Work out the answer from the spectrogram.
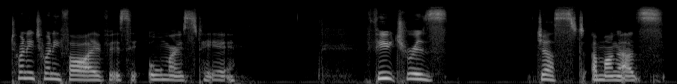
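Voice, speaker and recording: A young Englishwoman hosts her own podcast, rambling chattily and self-deprecatingly on her own. Her voice is mid-range, recorded dry with studio quality, indoors in a hot, humid region.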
